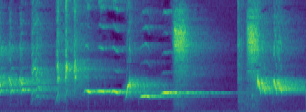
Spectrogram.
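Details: Green leafbird, Banyuwangi type, pouring out loud whistled phrases: long flat held tones broken by short rising and falling slurs, with brief pauses between bursts.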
